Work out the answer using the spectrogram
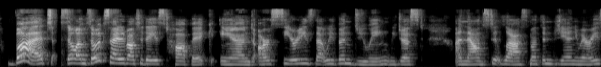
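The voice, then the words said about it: Raspy, scratchy voice. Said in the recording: “I'm fighting a little bit of a cold ... my voice is a little raspy ... my voice sounds a little scratchy today”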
